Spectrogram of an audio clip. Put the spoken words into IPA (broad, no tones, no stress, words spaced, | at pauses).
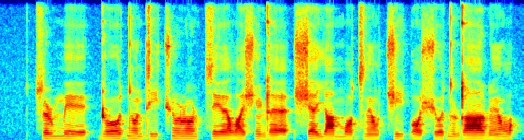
t͡sʊɭmɪː | ɖoːdõ dit͡ʃũɭɔ̃ɳ t͡sɪːlˠɛʃĩɖɛ | ʃɛjamɔd͡zẽlˠ t͡ʃiɠɔ ʃʊdõɖ aːɳẽlˠ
